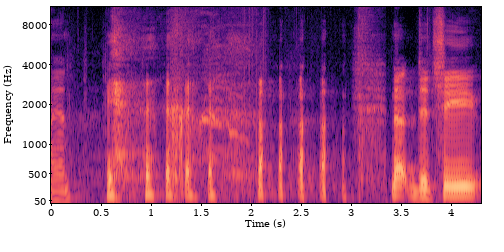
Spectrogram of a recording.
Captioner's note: both laugh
